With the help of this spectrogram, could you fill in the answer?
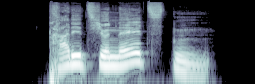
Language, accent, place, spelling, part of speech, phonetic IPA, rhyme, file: German, Germany, Berlin, traditionellsten, adjective, [tʁadit͡si̯oˈnɛlstn̩], -ɛlstn̩, De-traditionellsten.ogg
- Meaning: 1. superlative degree of traditionell 2. inflection of traditionell: strong genitive masculine/neuter singular superlative degree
